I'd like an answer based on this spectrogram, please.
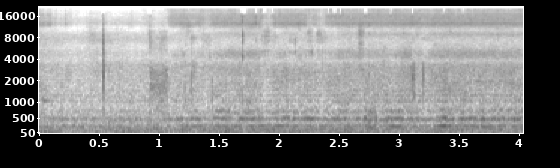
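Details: Stingless bees at a hive during honey harvesting, as pollen is scraped from a tilted coconut-shell nest; a faint, steady low hum runs throughout, with scattered clicks and taps from the handling.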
